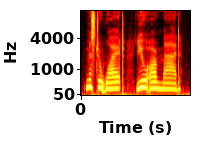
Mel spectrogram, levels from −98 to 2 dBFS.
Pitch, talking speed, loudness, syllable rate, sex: 200 Hz, 135 wpm, -17 LUFS, 3.6 syllables/s, female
